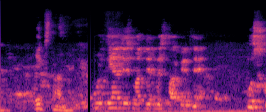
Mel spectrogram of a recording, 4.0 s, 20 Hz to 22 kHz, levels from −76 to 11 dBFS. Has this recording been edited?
yes; 1 cut; at 1.3 s

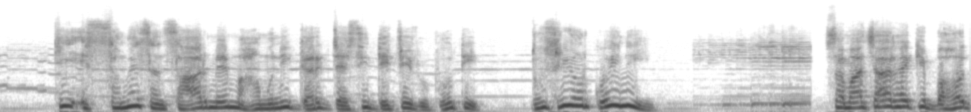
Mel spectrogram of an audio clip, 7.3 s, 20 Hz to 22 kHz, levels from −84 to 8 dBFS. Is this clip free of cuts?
no; 1 cut; at 6.1 s

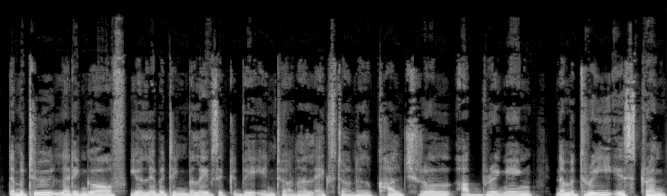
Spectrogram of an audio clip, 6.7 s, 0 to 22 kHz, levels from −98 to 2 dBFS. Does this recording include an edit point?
no; 0 cuts

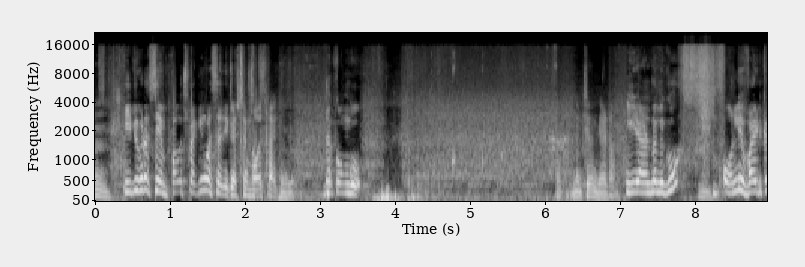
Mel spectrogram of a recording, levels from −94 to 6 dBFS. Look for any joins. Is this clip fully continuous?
no; 1 cut; at 3.0 s

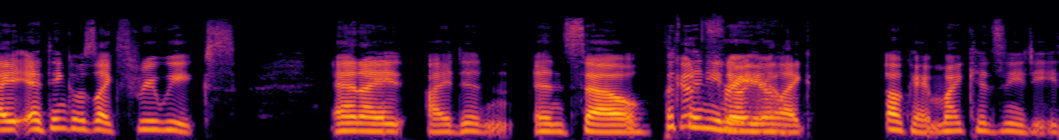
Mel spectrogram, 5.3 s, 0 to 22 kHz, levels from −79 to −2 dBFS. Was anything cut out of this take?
no; 0 cuts

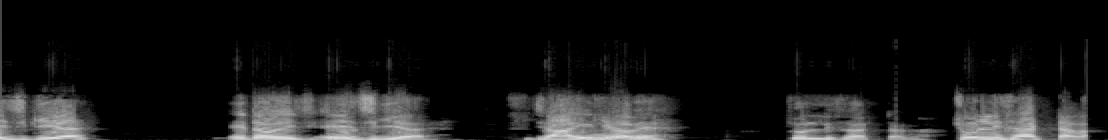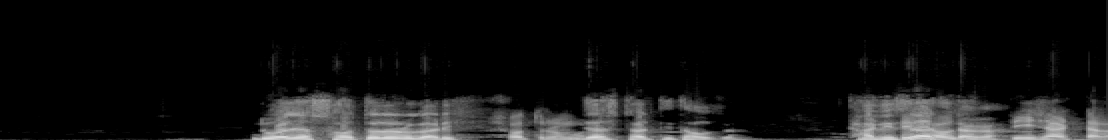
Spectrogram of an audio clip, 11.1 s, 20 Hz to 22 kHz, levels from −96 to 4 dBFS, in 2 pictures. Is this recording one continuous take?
no; 1 cut; at 5.4 s

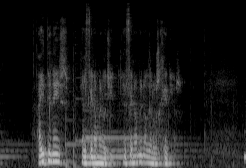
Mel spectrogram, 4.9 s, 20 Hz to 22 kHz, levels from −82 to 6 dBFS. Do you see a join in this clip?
no; 0 cuts

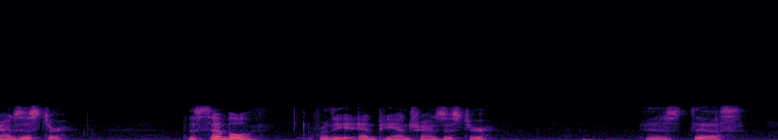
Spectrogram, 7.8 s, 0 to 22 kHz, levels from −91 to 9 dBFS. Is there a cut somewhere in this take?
no; 0 cuts

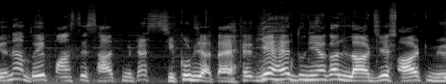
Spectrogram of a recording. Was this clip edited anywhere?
yes; 1 cut; at 2.6 s

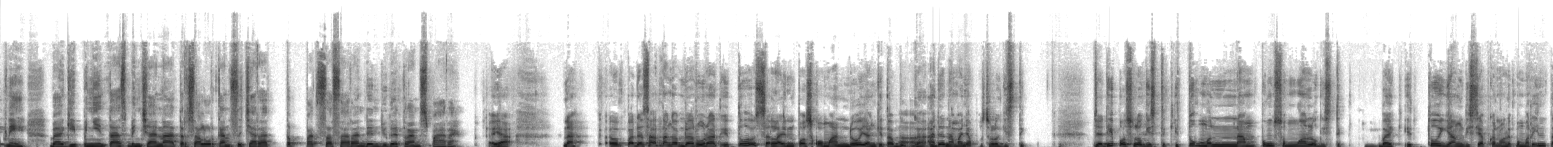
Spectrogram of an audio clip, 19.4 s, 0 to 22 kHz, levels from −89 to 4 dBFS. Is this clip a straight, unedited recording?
yes; 0 cuts

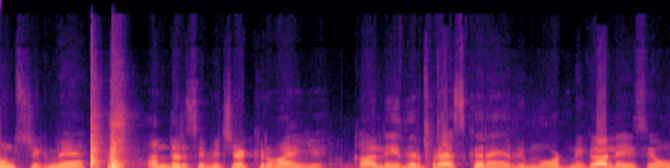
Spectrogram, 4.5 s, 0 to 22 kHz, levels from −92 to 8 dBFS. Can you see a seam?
yes; 1 cut; at 2.2 s

